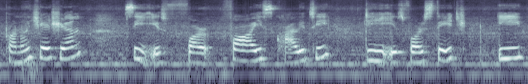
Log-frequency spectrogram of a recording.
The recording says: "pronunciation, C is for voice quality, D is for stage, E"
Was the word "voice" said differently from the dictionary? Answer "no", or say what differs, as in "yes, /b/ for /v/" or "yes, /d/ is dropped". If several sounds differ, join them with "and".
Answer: yes, /f/ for /v/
